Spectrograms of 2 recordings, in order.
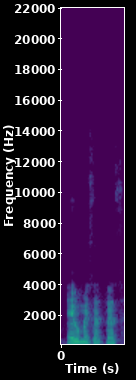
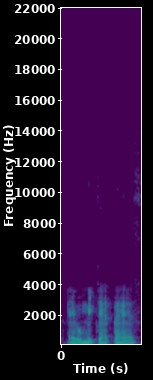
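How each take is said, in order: First: Eumicetes with the C said as S; correct S reading. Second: Eumicetes said slowly with C as CH; slow wrong demo of eumicetes, CH instead of S; mistaken CH reading. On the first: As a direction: pronounce the C in eumicetes like an S. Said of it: "C-nya itu dibaca seperti S". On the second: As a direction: say eumicetes as "eu-mi-CHE-tes", drawn out. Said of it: "Bukan eumicetes". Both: Shown as a demonstration.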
